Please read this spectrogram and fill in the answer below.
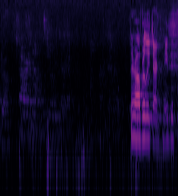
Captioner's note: murmurs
